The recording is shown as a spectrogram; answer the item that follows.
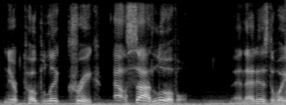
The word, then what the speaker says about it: Louisville: According to legend, this bizarre creature lurks near Pope Lake Creek outside Louisville, and that is the way you pronounce it.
